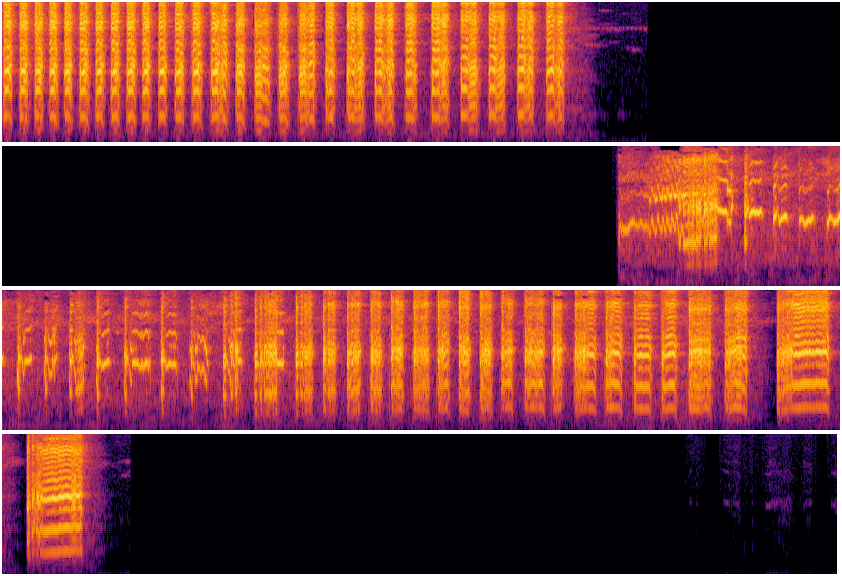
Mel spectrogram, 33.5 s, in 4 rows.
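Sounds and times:
junglefowl clucking: 0:00.0 - 0:05.8, 0:14.6 - 0:26.0.

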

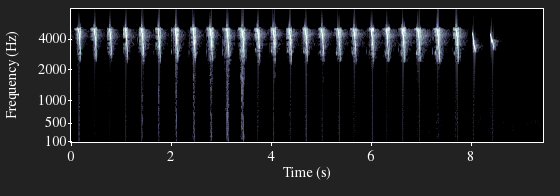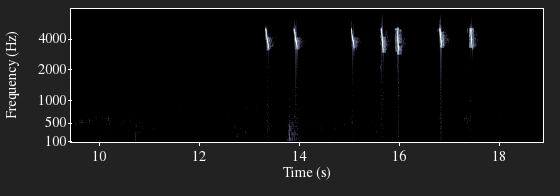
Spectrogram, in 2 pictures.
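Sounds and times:
red junglefowl chick peeps: 0:00.0 - 0:08.6, 0:13.3 - 0:14.1, 0:15.0 - 0:16.1, 0:16.8 - 0:17.6.

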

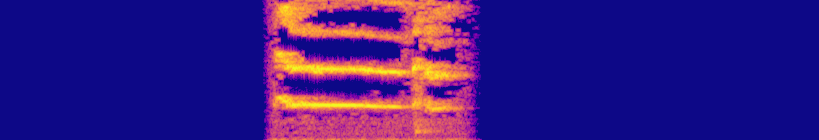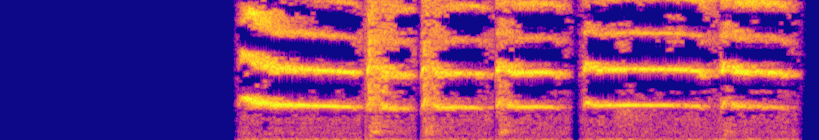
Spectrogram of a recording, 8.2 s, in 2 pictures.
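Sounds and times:
ground squirrel whistled call: 0:01.4 - 0:02.4, 0:05.3 - 0:08.1.

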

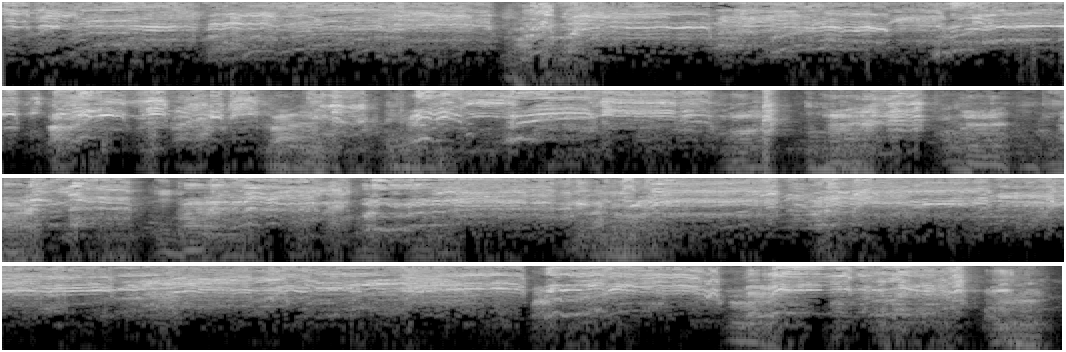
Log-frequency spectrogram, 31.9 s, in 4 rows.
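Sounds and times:
pig squealing: 0:00.0 - 0:31.8.

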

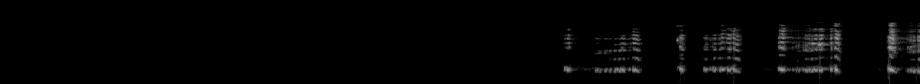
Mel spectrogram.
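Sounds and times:
grey-headed swamphen calls: 0:05.7 - 0:09.1.

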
